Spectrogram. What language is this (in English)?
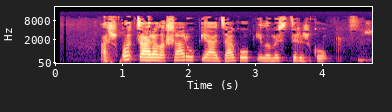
Abkhazian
